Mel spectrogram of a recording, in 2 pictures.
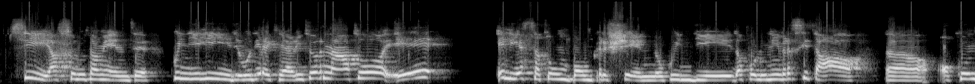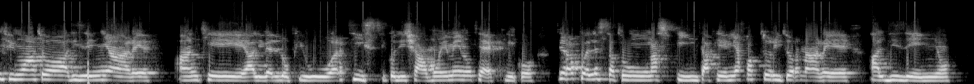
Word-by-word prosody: Sì, 275 Hz, -10 st, -1 dB
assolutamente. 205 Hz, -4 st, -1 dB
Quindi 260 Hz, -1 st, +1 dB
lì 255 Hz, -3 st, +1 dB
devo 210 Hz, +1 st, +1 dB
dire 230 Hz, +1 st, +1 dB
che 220 Hz, -1 st, 0 dB
è 200 Hz, -, +2 dB
ritornato 275 Hz, +3 st, +1 dB
e 325 Hz, -9 st, +1 dB, 0.5 s
e 295 Hz, -, -1 dB
lì 275 Hz, -3 st, +2 dB
è 260 Hz, -, +2 dB
stato 260 Hz, -2 st, -3 dB
un 240 Hz, -2 st, +1 dB
po' 215 Hz, 0 st, +1 dB
un 210 Hz, -, +2 dB
crescendo, 200 Hz, -4 st, +1 dB
quindi 200 Hz, -1 st, +2 dB
dopo 220 Hz, +2 st, -1 dB
l'università, 225 Hz, -3 st, -1 dB
uhm, 190 Hz, -1 st, 0 dB
ho 200 Hz, -, -2 dB
continuato 230 Hz, -2 st, +1 dB
a 210 Hz, -1 st, +2 dB
disegnare 185 Hz, -3 st, 0 dB
anche 190 Hz, -1 st, +1 dB
a 180 Hz, -, +2 dB
livello 180 Hz, 0 st, +1 dB
più 180 Hz, +1 st, -1 dB, 0.2 s
artistico 195 Hz, +1 st, -2 dB
diciamo 185 Hz, -1 st, 0 dB
e 190 Hz, -, 0 dB
meno 205 Hz, 0 st, 0 dB
tecnico, 180 Hz, -3 st, -3 dB, 0.2 s
però 260 Hz, -1 st, 0 dB
quello 245 Hz, -2 st, +1 dB
è -, -, +1 dB
stato 215 Hz, -3 st, -2 dB
una 200 Hz, 0 st, 0 dB
spinta 195 Hz, -2 st, -1 dB
che 195 Hz, 0 st, 0 dB
mi 195 Hz, -, 0 dB
fatto 220 Hz, +1 st, -3 dB
ritornare 185 Hz, -3 st, -1 dB
al 200 Hz, -1 st, 0 dB
disegno. 175 Hz, -2 st, 0 dB
205 Hz, 145 wpm, -11 LUFS, 190-235 Hz, 0.5 s, è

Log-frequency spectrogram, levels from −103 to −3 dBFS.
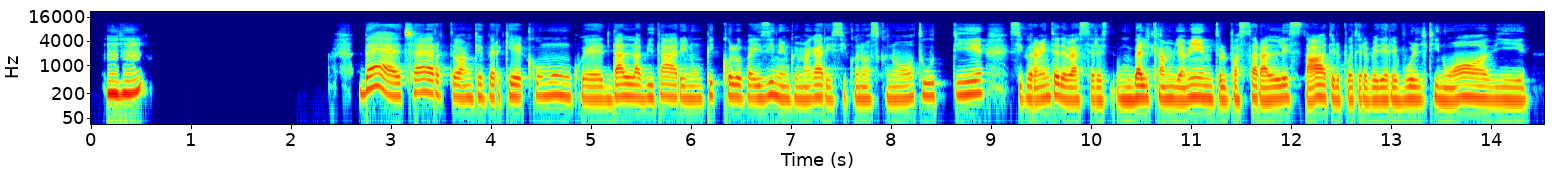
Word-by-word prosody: Mh-mh. 210 Hz, +4 st, +4 dB, 2.2 s
Beh, 260 Hz, -7 st, +5 dB
certo, 215 Hz, -4 st, +1 dB
anche 165 Hz, +1 st, -2 dB
perché 170 Hz, 0 st, -1 dB
comunque 180 Hz, -5 st, -3 dB
dall'abitare 170 Hz, +1 st, +1 dB
in 160 Hz, -, -4 dB
un 155 Hz, 0 st, -6 dB
piccolo 180 Hz, -2 st, -1 dB
paesino 160 Hz, +3 st, -1 dB
in 155 Hz, -, -3 dB
cui 150 Hz, +1 st, -6 dB
magari 150 Hz, +1 st, 0 dB
si 145 Hz, -, -12 dB
conoscono 150 Hz, +1 st, -5 dB
tutti, 190 Hz, +3 st, -2 dB, 0.2 s
sicuramente 160 Hz, +3 st, 0 dB
deve 155 Hz, -4 st, +4 dB
essere 145 Hz, 0 st, -2 dB
s 140 Hz, -, -14 dB
un 150 Hz, -1 st, -3 dB
bel 160 Hz, +1 st, +5 dB
cambiamento 155 Hz, +1 st, 0 dB
il 145 Hz, -, +1 dB
passare 150 Hz, +1 st, 0 dB
all'estate, 160 Hz, +2 st, +3 dB
il 145 Hz, -, -3 dB
poter 145 Hz, 0 st, -3 dB
vedere 145 Hz, +1 st, 0 dB
volti 150 Hz, +2 st, -2 dB
nuovi. 150 Hz, -1 st, 0 dB
160 Hz, 130 wpm, -25 LUFS, 150-175 Hz, 2.2 s, Beh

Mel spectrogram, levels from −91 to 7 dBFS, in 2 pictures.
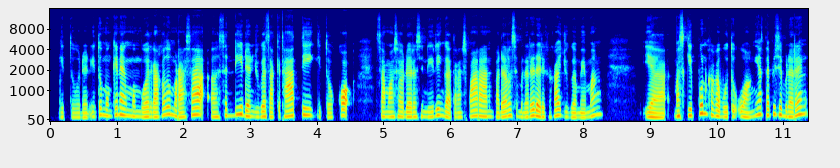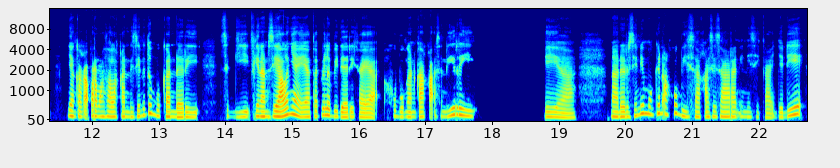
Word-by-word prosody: gitu. 140 Hz, -1 st, -9 dB
Dan, 140 Hz, +1 st, -5 dB
itu 215 Hz, +8 st, -4 dB
mungkin 190 Hz, +4 st, -2 dB
yang 190 Hz, -, -5 dB
membuat 160 Hz, -3 st, -1 dB
Kakak 205 Hz, +8 st, -2 dB
tuh, 235 Hz, -, 0 dB
merasa, 185 Hz, +6 st, +4 dB
eee, 150 Hz, 0 st, -2 dB
sedih 195 Hz, +6 st, -1 dB
dan 170 Hz, -, +3 dB
juga 160 Hz, +1 st, -1 dB
sakit 150 Hz, +2 st, -4 dB
hati, 190 Hz, +5 st, +3 dB
gitu, 140 Hz, -2 st, -8 dB
"Kok, 195 Hz, +7 st, +3 dB, 0.3 s
sama 155 Hz, 0 st, -2 dB
saudara 155 Hz, -2 st, 0 dB
sendiri, 155 Hz, +4 st, -3 dB
nggak 155 Hz, -8 st, -1 dB
transparan?" 165 Hz, +3 st, +1 dB
padahal 160 Hz, +5 st, 0 dB
sebenarnya 155 Hz, +2 st, -1 dB
dari 155 Hz, -, -2 dB
Kakak 185 Hz, +7 st, 0 dB
juga 145 Hz, -5 st, -4 dB
memang, 180 Hz, +12 st, -4 dB, 0.6 s
ya, 140 Hz, -2 st, +2 dB, 0.2 s
meskipun 195 Hz, +9 st, +2 dB
Kakak 195 Hz, -8 st, 0 dB
butuh 155 Hz, +2 st, -3 dB
uangnya, 165 Hz, +9 st, -1 dB
tapi 200 Hz, +4 st, -1 dB
sebenarnya 220 Hz, +3 st, +1 dB, 0.2 s
yang 180 Hz, -2 st, 0 dB
Kakak 165 Hz, -, +4 dB
permasalahan 160 Hz, -2 st, +1 dB
di 150 Hz, -, -4 dB
sini 170 Hz, +5 st, -4 dB
tuh, 270 Hz, -, +2 dB
bukan 165 Hz, -3 st, +1 dB
dari 145 Hz, -1 st, 0 dB, 0.3 s
segi 155 Hz, -2 st, -6 dB
finansialnya 170 Hz, +5 st, +5 dB
ya, 155 Hz, 0 st, +2 dB
tapi 165 Hz, +7 st, -1 dB
lebih 175 Hz, -5 st, +1 dB
dari, 150 Hz, 0 st, +1 dB
kayak, 140 Hz, -2 st, +1 dB, 0.2 s
hubungan 155 Hz, -3 st, -3 dB
Kakak 155 Hz, 0 st, +2 dB
sendiri. 180 Hz, +1 st, 0 dB, 1.1 s
Iya, 140 Hz, -4 st, -1 dB, 0.5 s
nah 160 Hz, -, +4 dB
dari 160 Hz, 0 st, +3 dB
sini 190 Hz, -, -1 dB
mungkin 255 Hz, -1 st, -1 dB
aku 235 Hz, +4 st, -2 dB
bisa 160 Hz, -3 st, -3 dB
kasih 160 Hz, 0 st, -3 dB
saran 155 Hz, -1 st, 0 dB
ini 155 Hz, -1 st, -9 dB
sih, 150 Hz, -1 st, -16 dB
Kak. 135 Hz, 0 st, -6 dB
Jadi, 185 Hz, +11 st, +1 dB
160 Hz, 175 wpm, -24 LUFS, 150-190 Hz, 1.1 s, finansialnya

